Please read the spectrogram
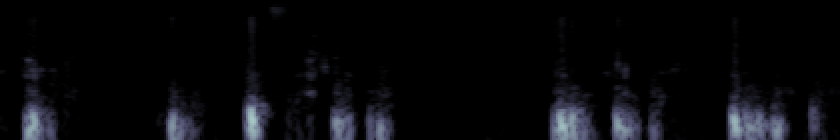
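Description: Soft low thumps, about a dozen, short and irregular, falling in small clusters with silence between.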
